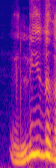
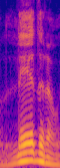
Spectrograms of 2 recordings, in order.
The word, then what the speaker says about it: lead: 리드가 아닙니다. 리드는 동사죠, 그죠? 이끌다 하는 이알 붙이면 리드는 이제 지도자인데, 근데 이게 리드가 아니고 이게 명사로 쓰면 납이죠, 납. 레드라고 이때는 레드라고 읽어야 됩니다.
